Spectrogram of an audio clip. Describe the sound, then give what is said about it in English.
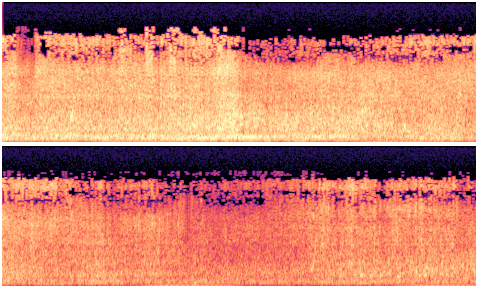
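Heavy sea waves surge and crash inside a cave by the sea with a deep, rumbling, echoing roar, the wash swelling loud early on, then easing into a steady churning hiss. “In this cave by the restless sea, we are met to call from out of the past stories, strange and weird.”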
